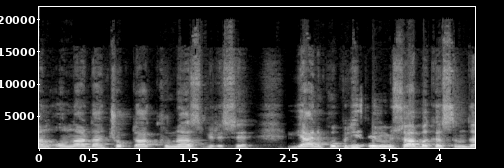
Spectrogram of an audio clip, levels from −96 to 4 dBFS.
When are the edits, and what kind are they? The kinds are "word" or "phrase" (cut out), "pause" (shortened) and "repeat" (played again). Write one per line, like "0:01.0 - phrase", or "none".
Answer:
none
